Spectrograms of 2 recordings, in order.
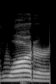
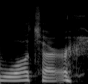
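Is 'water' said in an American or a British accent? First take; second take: American; British. First: It is said with an American accent. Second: It is said with a British accent. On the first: This is how the child raised on American TV says it. "like water" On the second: This is how a child in Britain is expected to say it. "instead of water"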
